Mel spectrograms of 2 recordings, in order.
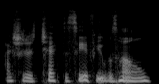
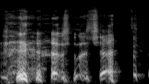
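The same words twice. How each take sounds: First: Said in the usual way. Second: High, slow, laughing repeat; giggling high-pitched self-scolding; laughing squeal. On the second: Real, not acted. Repeats own regret, laughing.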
